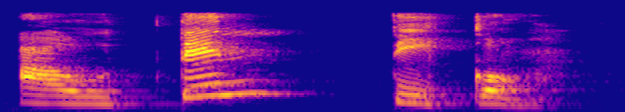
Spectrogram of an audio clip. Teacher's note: la mayor fuerza de voz en la ante penúltima sílaba esa es mi sílaba tónica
